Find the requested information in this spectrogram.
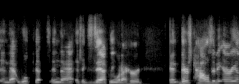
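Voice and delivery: ordinary talk, nothing marked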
